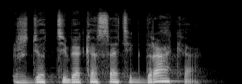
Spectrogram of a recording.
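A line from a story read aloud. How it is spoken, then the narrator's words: Whisper in ear. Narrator (Russian): прошептала она мне на ухо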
